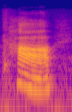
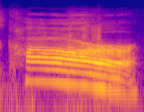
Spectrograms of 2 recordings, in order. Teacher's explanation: it's car your tongue has to pull back car and also your lips close a little bit in the front the r needs to be very strong and you need to close the word car let's practice these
